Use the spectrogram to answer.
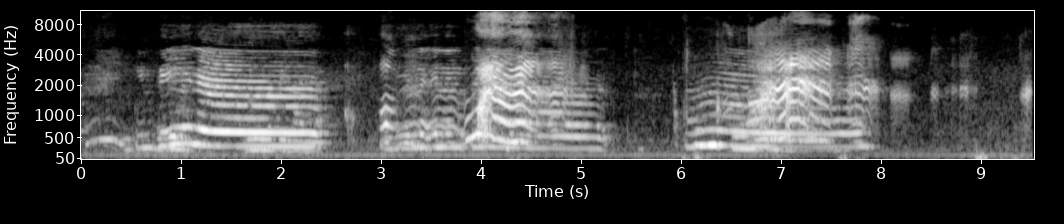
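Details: Newborn baby girl just after vaginal birth: three strong, high-pitched crying bursts, each separated by a gasping breath; vigorous normal newborn cry.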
